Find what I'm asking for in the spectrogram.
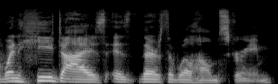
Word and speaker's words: Wilhelm: And then there's a character, Otis Wilhelm, which is funny because is that how you say it? The Wilhelm scream? – Yeah.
